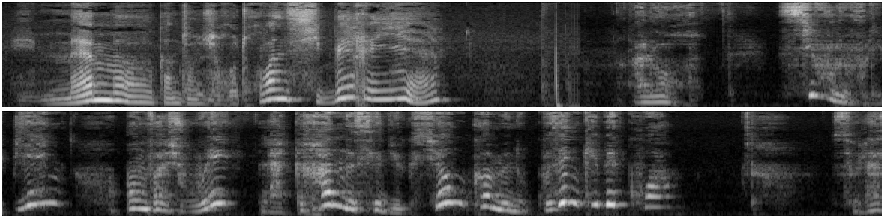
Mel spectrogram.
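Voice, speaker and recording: A woman with a strong Toulouse accent talks to her viewers in a wry, chatty comic monologue. Her voice is husky and dark, set low, yet it leaps up and down with lively melody. She often sinks into conspiratorial whispers between jokes. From Toulouse, France. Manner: ironic, chatty, drops into whispered asides. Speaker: vlogger. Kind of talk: humorous monologue to camera.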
